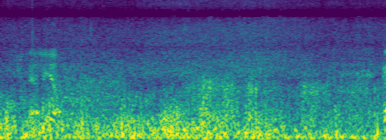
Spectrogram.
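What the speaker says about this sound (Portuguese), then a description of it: "Tem umas ondinhas que é bem bacana também" Small waves wash steadily onto the beach at Porto de Galinhas, a continuous loud surf mixed with heavy wind buffeting the microphone.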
